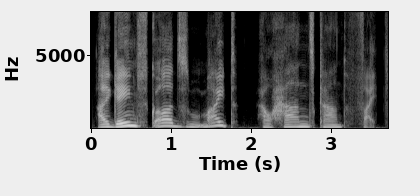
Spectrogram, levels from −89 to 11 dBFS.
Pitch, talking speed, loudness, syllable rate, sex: 180 Hz, 115 wpm, -18 LUFS, 2.6 syllables/s, male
